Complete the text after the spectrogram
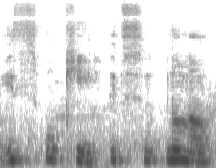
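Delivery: ordinary talk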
